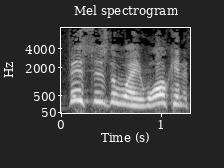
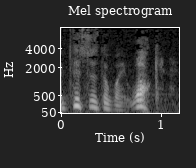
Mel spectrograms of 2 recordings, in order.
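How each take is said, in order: First: High, loud declaration; proclaimed voice. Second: Hushed, soft voice of God; whisper. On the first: Pastor proclaiming God's guidance, loud and high. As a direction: call out the way boldly. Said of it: "this small voice says". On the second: God whispering guidance to the listener, hushed. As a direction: breathe it like a secret. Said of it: "he whispers". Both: Retold or imitated.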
